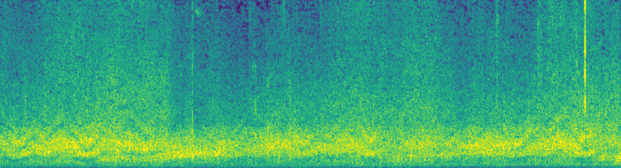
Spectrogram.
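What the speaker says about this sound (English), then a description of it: "Lots of planes taking off and landing at the Sky Harbour" Aircraft near Phoenix Sky Harbor airport, a busy US airport, form a steady broad roar of jet engines during takeoffs and landings, loud and continuous with no break.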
